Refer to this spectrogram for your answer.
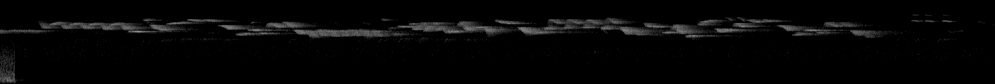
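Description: Small birds chirp and trill continuously in a forest, many high, rapid calls overlapping, with no voices present. The chorus thins out briefly near the end.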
